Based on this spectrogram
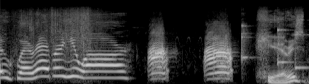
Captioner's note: quacks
